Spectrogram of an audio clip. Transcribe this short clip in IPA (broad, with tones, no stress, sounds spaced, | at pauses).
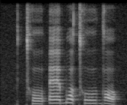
tʰ o˨ ʔ ɛ˦ b ɔ˦˨ tʰ o˦ ʊ̯ ɡ ɔ˦˨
